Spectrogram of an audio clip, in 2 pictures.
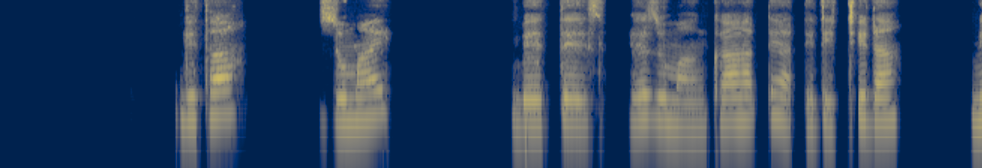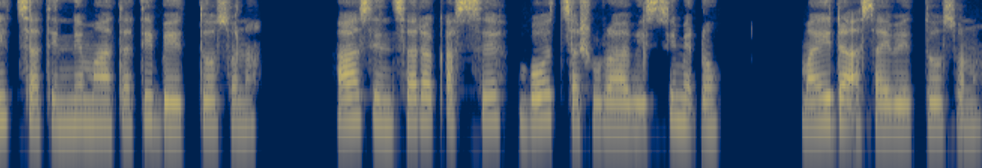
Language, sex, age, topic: Gamo, female, 18-24, government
